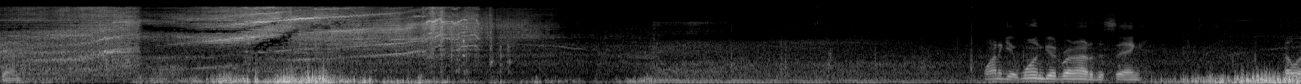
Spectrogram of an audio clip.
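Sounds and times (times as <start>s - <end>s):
electric motor whining: 0.0s - 9.2s
low rush: 0.0s - 10.2s.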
